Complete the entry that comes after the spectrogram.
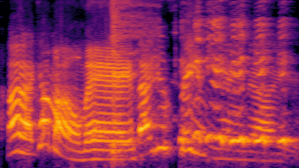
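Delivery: put-on high, loud kid voice; imitating his son. Five-year-old son grumbling from under his blanket, high and loud.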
